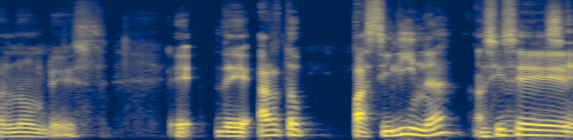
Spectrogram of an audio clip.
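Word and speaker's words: Arto Paasilinna: El tuyo lo voy a leer porque es un poco más complicado el nombre es eh de Arto Pasilina, así se pronuncia.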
